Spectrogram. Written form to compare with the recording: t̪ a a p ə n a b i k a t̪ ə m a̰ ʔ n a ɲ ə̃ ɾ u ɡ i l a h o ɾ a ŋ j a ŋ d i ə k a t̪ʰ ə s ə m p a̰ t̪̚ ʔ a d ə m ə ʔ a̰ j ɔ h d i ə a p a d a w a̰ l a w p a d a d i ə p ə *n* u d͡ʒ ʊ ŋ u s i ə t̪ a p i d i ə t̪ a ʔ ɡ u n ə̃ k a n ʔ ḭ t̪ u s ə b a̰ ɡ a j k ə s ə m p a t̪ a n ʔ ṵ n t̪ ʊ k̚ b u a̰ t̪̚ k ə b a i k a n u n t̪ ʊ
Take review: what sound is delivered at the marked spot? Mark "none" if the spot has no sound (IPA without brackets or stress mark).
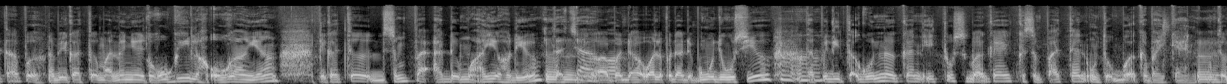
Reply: ŋ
